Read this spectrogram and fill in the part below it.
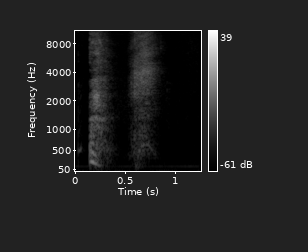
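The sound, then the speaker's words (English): A forceful sneeze bursts out, then a second breathy, cough-like expulsion follows half a second later, with no talking around them. “I felt like I had to sneeze and cough.”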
